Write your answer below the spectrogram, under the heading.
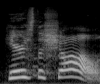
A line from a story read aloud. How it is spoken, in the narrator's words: cried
